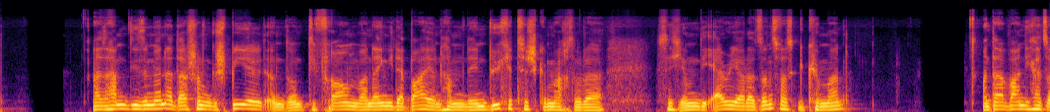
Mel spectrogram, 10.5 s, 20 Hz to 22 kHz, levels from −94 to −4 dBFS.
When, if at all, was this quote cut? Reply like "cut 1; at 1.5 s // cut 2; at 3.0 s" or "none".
none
